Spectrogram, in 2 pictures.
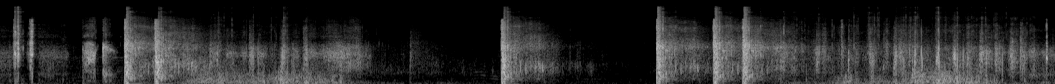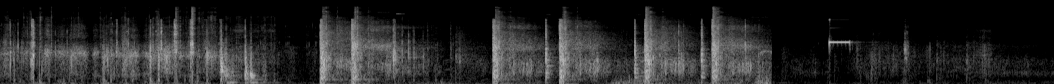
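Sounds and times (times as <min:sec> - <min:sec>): pistol shots: 0:01.2 - 0:02.1, 0:05.0 - 0:05.7, 0:06.6 - 0:07.9, 0:13.7 - 0:14.6, 0:15.4 - 0:18.3
scuffing movement noise: 0:07.8 - 0:13.4
short electronic beep: 0:18.8 - 0:19.2.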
